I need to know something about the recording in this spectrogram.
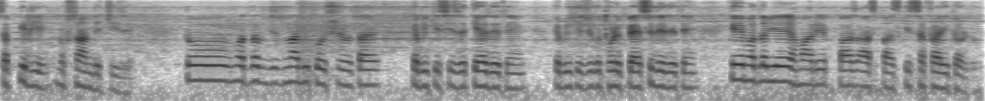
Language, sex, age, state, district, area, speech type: Urdu, male, 60+, Telangana, Hyderabad, urban, spontaneous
